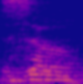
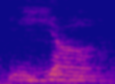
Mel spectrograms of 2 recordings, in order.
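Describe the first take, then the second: First: The word begins with a z sound. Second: The word begins with a y sound. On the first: The speaker is from the north. "I'm from the north, I'm from Hanoi, so my pronunciation would be giờ" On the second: The speaker is from the south. "people from the south, they would pronounce a little bit differently"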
